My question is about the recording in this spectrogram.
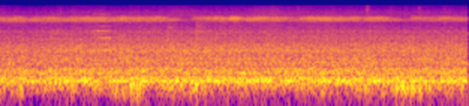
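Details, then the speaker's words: Large gas stove burner gives a steady, even hiss with a thin high whistle but no pop of a flame catching after three or four tries; gas comes out but does not reach the burner, so it fails to ignite. "Gas on करने पर gas निकल रहा है लेकिन या burner तक पहुंच नहीं पा रहा है जिसके कारण हमारा गैस जो है या चल नहीं पा रहा है"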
